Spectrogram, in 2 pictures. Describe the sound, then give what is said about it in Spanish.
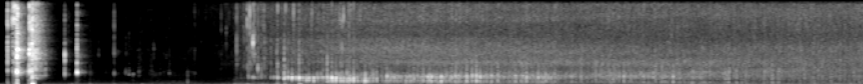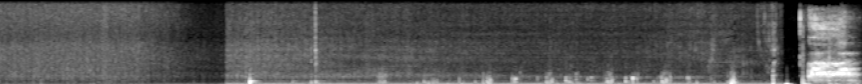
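Someone sipping a cold fizzy soda on a hot day: a steady carbonated hiss, then a stretch of crackling bubbles with rapid tiny pops. No one speaks. “Pero por lo mientras estamos tomando una sodita o un refresquito, una agüita fría para este perro calor que, uff Uf, vamos a dar otro trago.”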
